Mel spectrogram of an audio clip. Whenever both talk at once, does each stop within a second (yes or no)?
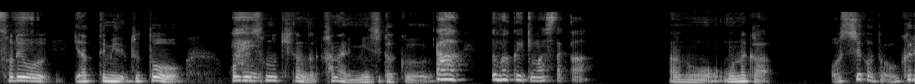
yes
